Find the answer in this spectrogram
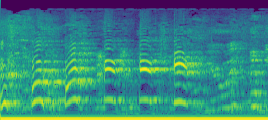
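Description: A woman laughing: a quick run of about six high-pitched bursts over the first second and a half, trailing off into softer laughing.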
